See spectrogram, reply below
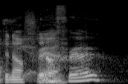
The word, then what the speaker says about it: D'Onofrio: D'Onofrio.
